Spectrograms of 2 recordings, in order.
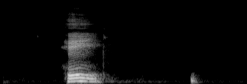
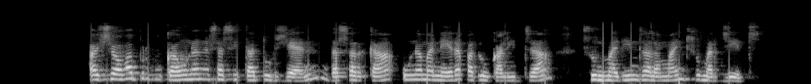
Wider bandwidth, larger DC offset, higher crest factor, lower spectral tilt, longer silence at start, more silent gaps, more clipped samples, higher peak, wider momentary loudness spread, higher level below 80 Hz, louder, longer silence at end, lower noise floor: first, 11.5 kHz vs 7.2 kHz; neither; about the same, 20 dB vs 16 dB; about the same, -7 dB/octave vs -7 dB/octave; second, 0.65 s vs 0.9 s; neither; neither; about the same, -2 dBFS vs 0 dBFS; first, 22 LU vs 5 LU; second, -62 dBFS vs -52 dBFS; about the same, -18 LUFS vs -16 LUFS; about the same, 0.5 s vs 0.6 s; second, -71 dBFS vs -88 dBFS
